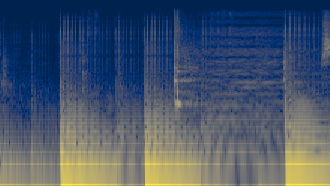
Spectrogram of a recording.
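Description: An electronic snare built in the Serum synthesizer from a noisy attack, hitting in a slow regular pattern over a deep sustained bass in a produced music loop.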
